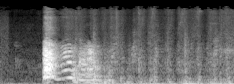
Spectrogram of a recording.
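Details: Pet female Alaskan Malamute giving a single loud, sharp bark that trails into a short harmonic yelp, followed by quieter rustling and low background noise.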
